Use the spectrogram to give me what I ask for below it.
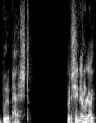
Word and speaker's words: Budapest: It's 20 kilometers or some shit, and also here's a bunch of mail from Budapest."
